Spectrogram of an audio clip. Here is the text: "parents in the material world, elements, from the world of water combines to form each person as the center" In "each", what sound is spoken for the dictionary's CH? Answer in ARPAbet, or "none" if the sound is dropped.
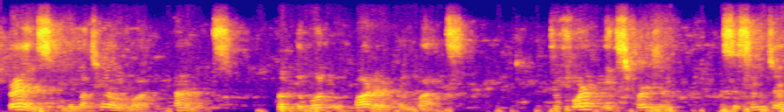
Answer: S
